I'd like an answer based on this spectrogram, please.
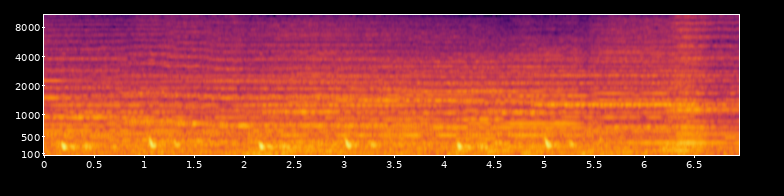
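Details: Humpback whale song, known for long, complex repeated vocalisations: short, low, upswept moaning units repeated about once a second over sustained background music.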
